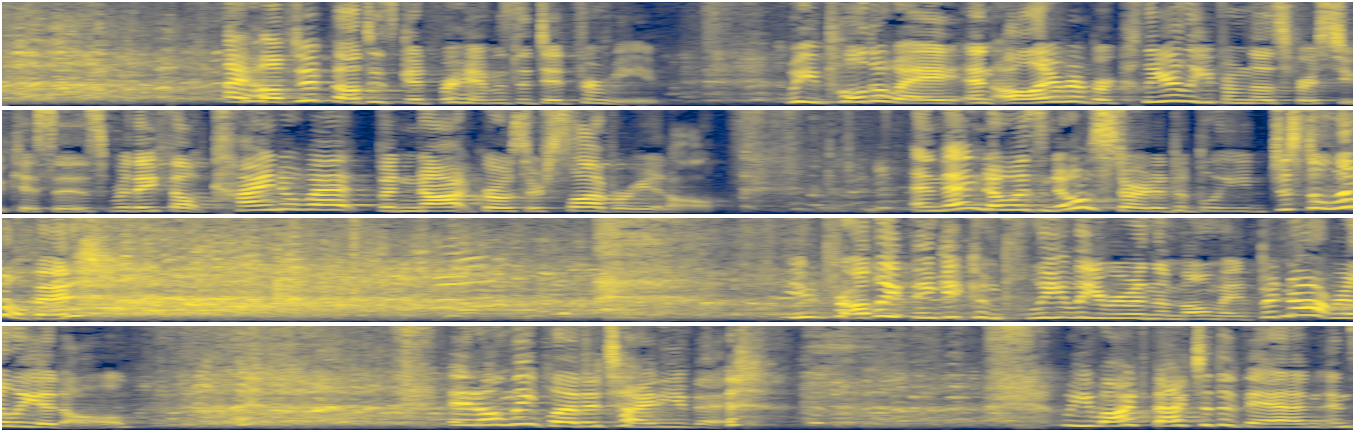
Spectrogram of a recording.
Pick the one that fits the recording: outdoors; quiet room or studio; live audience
live audience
